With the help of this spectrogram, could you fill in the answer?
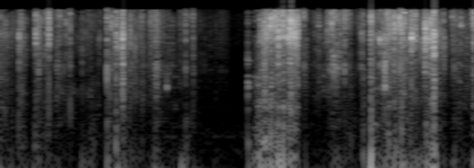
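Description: A bright green bar of dry soap, held in the hand, is cut into chunks with a utility knife blade. The sound is a rapid series of crisp, crunchy scraping and snapping cuts with a dull low thump beneath them. A brief quiet gap near the middle separates two dense bursts of bright, gritty cutting.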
